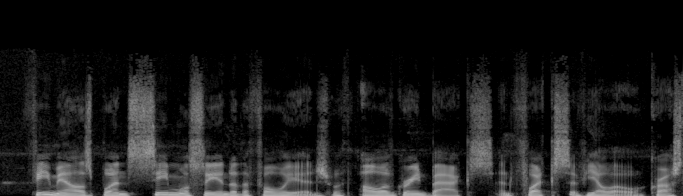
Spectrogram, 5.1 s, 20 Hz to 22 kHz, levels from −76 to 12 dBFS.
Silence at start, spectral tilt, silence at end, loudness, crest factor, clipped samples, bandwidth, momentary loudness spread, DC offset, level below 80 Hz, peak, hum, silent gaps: 0.25 s; -4.5 dB/octave; 0 s; -20 LUFS; 18 dB; under 0.1%; 16 kHz; 5 LU; under 0.1%; -54 dBFS; -2 dBFS; none; none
